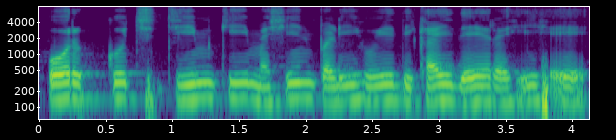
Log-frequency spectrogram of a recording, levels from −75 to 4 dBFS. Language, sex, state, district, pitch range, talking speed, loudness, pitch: Hindi, male, Uttar Pradesh, Lalitpur, 120-145 Hz, 160 wpm, -18 LUFS, 135 Hz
